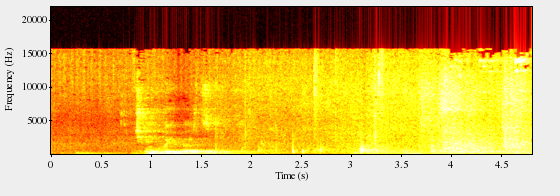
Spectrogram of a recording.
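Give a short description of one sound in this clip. People shuffle and sit down on chairs.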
